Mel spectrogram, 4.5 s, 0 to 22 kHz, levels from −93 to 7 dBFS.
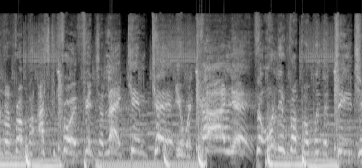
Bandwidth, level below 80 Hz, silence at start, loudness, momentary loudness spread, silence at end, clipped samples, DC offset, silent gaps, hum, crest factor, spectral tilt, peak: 17 kHz; -16 dBFS; 0 s; -10 LUFS; 4 LU; 0 s; under 0.1%; under 0.1%; none; none; 10 dB; -4.5 dB/octave; 0 dBFS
